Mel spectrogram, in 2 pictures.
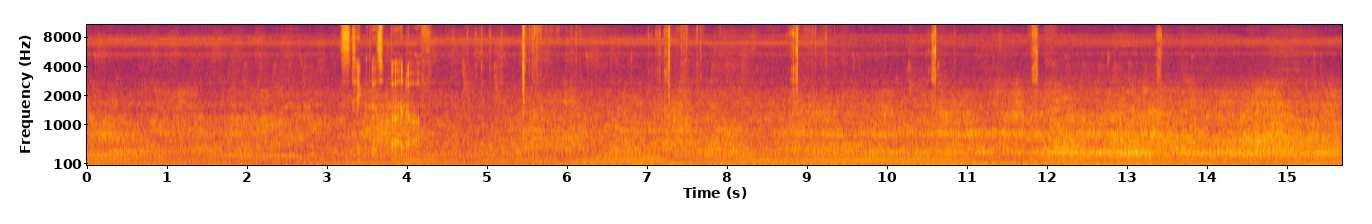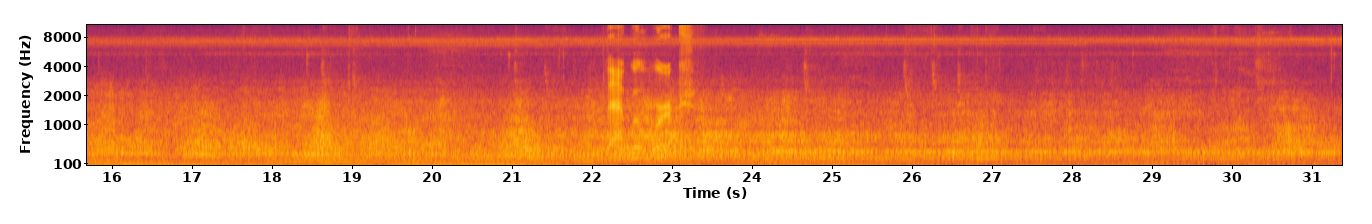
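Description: A steady engine drone with slowly drifting pitch, the loudest thing throughout. Over it, a few light clicks and scrapes of a utility knife cutting into a graft's wood.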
